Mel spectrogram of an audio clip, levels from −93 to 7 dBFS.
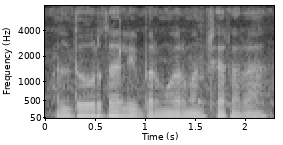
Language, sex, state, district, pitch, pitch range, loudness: Kannada, male, Karnataka, Bidar, 95 Hz, 95-100 Hz, -20 LUFS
